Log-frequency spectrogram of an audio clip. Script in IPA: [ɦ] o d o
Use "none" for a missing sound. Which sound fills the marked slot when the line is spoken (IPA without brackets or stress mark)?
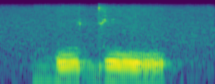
ɦ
